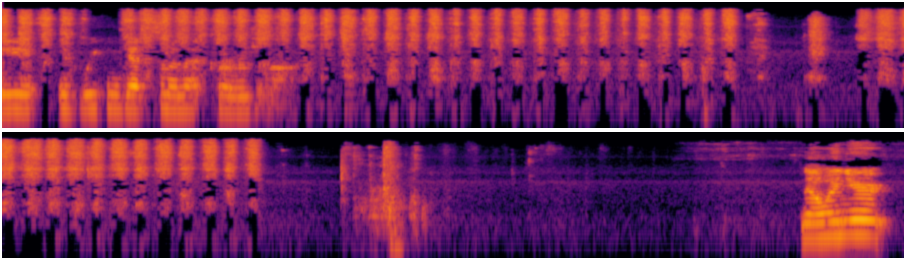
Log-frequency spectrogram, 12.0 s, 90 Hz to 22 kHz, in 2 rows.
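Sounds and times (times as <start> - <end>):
brush scrubbing circuit board: 0.0 - 5.1, 5.7 - 7.8.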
